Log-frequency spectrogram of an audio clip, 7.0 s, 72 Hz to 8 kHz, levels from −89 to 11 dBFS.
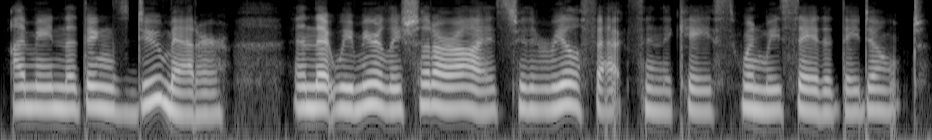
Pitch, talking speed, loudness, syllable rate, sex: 205 Hz, 225 wpm, -19 LUFS, 4.6 syllables/s, female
